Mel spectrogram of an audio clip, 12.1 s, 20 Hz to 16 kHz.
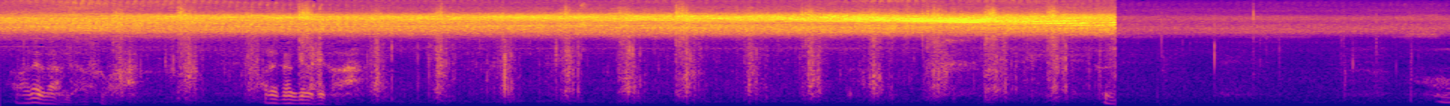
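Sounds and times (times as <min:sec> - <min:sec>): insects droning in trees: 0:00.0 - 0:12.0
footsteps on grass: 0:00.3 - 0:09.8.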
